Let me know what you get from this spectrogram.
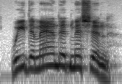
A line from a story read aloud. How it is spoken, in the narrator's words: shouted the younger of the two men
